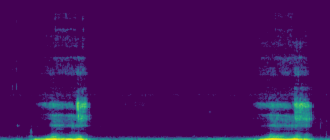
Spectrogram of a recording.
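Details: Puppy snoring while asleep; two low, raspy snores about three seconds apart, each with a rough rattling inhale, otherwise quiet.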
